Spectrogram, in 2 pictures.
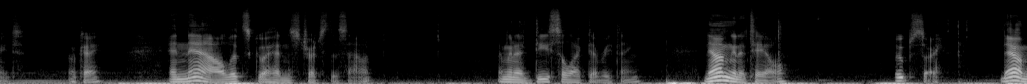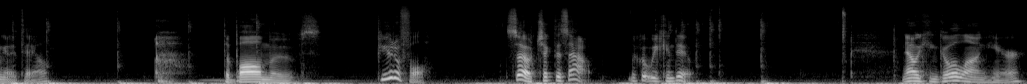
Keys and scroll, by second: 5.1 shift+super+a, 7.8 alt+], 9.6 alt+super+2, 10.4 alt+super+2, 16.9 super+=, 17.9 super+Home.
